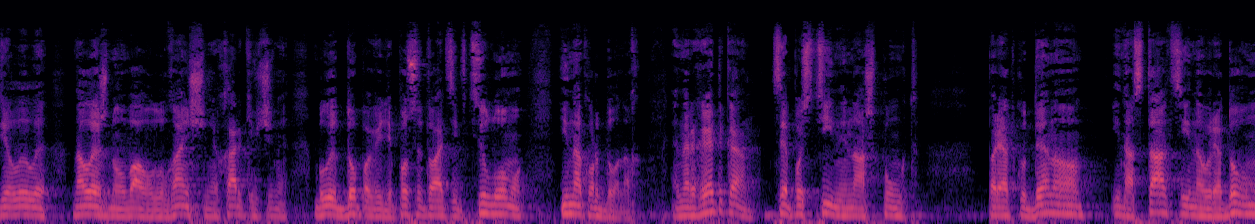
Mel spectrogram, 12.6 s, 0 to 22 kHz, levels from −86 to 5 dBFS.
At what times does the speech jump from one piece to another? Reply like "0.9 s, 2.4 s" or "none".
7.6 s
